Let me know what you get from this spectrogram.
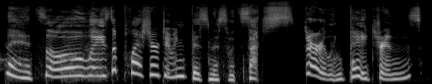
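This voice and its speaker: High, sing-song sly little merchant girl. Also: exaggerated voice. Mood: sly, salesy. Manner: flattering, flowery salesperson talk with dramatic drawn-out phrases. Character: sly, theatrical young female merchant, sugary and greedy. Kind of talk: anime game voice acting.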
